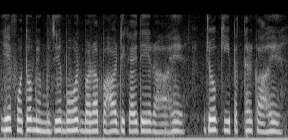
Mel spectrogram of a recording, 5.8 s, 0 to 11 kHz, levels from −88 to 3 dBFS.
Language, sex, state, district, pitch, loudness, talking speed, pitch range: Hindi, female, Arunachal Pradesh, Papum Pare, 220 Hz, -16 LUFS, 165 wpm, 210-230 Hz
